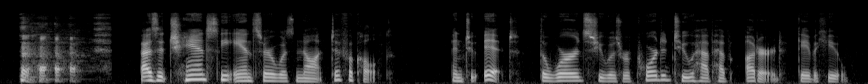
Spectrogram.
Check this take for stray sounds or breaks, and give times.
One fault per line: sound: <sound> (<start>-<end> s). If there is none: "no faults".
sound: laugh (0.2-1.1 s)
